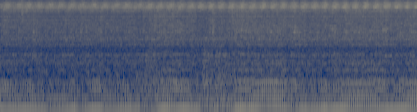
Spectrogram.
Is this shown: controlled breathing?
no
